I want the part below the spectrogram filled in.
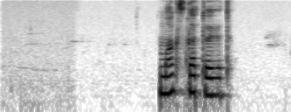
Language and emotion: Russian, neutral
